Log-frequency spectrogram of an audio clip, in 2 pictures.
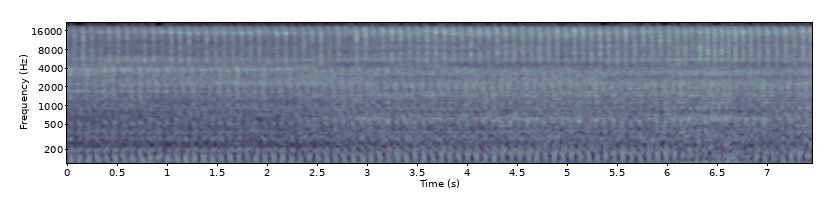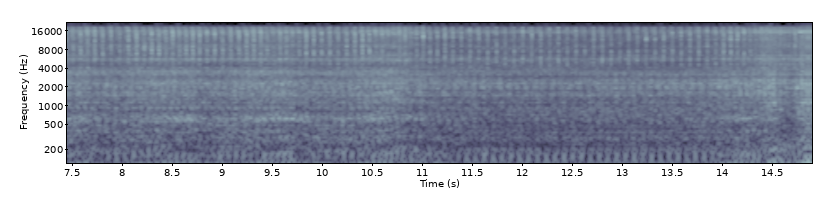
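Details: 2015 Kawasaki Ninja 300 twin at warm idle: light, quick ticking rattle over the exhaust beat, appearing only once warmed up after a short ride; owner suspects the cam chain tensioner or loose exhaust header bolts, not confirmed.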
